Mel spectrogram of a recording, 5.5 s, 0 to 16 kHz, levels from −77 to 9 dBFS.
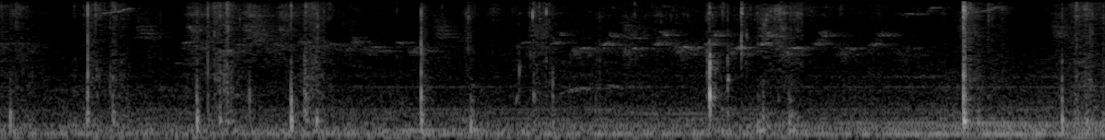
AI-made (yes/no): no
